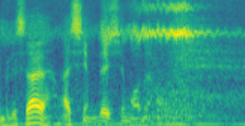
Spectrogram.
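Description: A man's brief, halting speech sounds over a low steady hum. In the second half a steady high-pitched whine or trill comes in.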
